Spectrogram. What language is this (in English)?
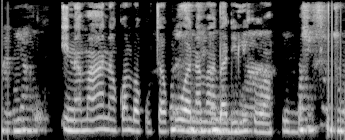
Swahili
